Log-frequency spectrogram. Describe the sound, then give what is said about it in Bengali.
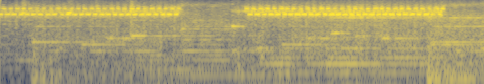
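A phone ringtone plays as a bright, melodic electronic tone in two bursts separated by a short pause. It is moderately loud and heard alone, with no voices. “তোমার phone বাজছে। হ্যাঁ, একটা জরুরি phone, আমি আসছি।”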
